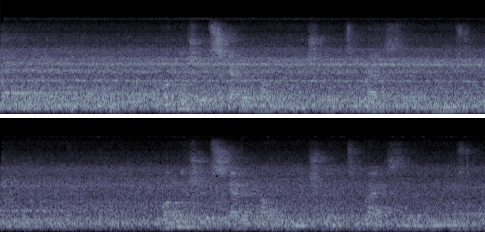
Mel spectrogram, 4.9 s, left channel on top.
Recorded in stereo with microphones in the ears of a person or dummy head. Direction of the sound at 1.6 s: 75° left (ahead or behind).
